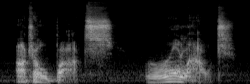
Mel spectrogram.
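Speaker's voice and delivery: very deep, very low giant robot leader voice. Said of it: "I can go down here if I really want to".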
